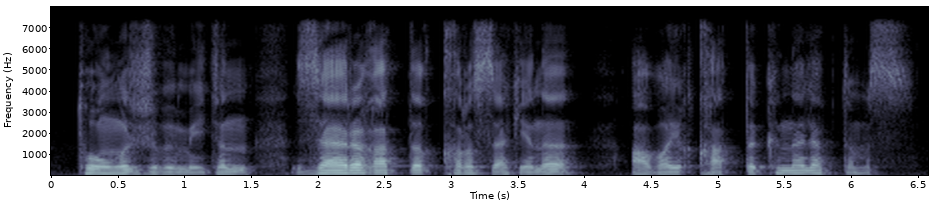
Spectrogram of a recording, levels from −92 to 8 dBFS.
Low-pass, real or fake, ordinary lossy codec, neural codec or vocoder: 7.2 kHz; real; none; none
